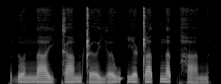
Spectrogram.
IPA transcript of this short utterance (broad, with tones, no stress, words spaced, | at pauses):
ɗo˧naː˧jka˧mʈəː˨˩ jəː˧˥wʔi˧ə̯ʈa˦˥t̚na˦˥t̚ ha˨˩˨n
